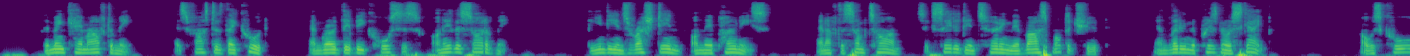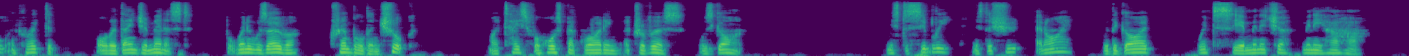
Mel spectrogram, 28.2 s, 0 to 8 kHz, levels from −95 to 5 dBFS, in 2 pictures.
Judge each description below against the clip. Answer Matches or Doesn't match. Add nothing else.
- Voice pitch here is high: Doesn't match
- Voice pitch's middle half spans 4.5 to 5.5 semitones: Doesn't match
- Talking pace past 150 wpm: Matches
